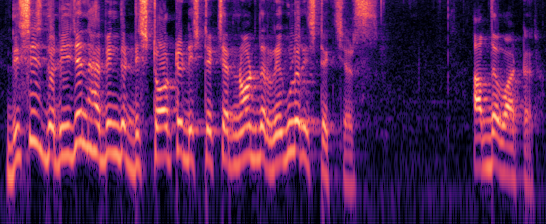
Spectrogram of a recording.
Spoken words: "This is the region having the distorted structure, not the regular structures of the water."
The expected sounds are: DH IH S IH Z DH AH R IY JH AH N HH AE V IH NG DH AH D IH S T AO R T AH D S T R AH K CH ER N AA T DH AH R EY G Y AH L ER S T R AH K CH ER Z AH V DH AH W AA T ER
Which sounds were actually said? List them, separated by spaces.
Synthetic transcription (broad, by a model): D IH S IH Z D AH R IY JH AH N HH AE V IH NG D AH D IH S T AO R T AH D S T EH K CH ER N AA T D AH R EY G Y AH L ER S T EH K CH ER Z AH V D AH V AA T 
